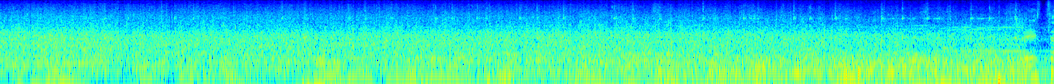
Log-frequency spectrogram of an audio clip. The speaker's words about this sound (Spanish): El tercero natural termina por alto, trincherilla, con la muñeca muy roto el torero y el público en pie aplaudiendo a Daniel Luque.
